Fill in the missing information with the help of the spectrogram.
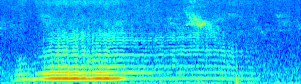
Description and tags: honeybee.closeup
Honeybee (Apis mellifera) foraging / abeja melifera visitando flor
andalucia, field-recording, insects, nature, south-spain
